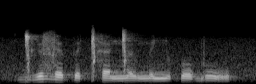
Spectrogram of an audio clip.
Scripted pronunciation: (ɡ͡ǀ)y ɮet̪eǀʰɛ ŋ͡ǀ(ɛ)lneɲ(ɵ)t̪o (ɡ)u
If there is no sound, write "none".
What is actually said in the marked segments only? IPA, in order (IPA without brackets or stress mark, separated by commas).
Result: ɡ͡ǀ, ø, o, ɡ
